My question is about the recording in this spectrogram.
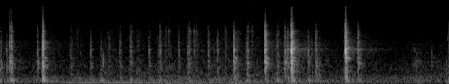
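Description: Small screwdriver tightening the clamp screw of a PCB screw terminal block on a wire, heard as a string of light, irregular clicks and ticks.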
